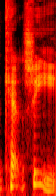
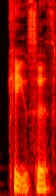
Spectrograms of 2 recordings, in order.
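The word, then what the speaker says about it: Cait Sith: Oh hey, it's a Ket-Shi, except for it's not, because I'm pretty sure the actual pronunciation is Kate Sith for it, which is strange, but it's fine.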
